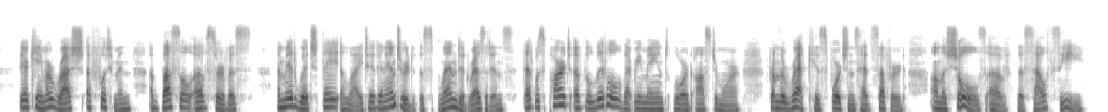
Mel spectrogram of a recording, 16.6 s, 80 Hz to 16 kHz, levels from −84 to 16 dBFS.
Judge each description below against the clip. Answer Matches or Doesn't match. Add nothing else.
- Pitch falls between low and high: Matches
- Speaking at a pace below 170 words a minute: Matches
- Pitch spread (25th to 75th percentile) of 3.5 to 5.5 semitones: Matches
